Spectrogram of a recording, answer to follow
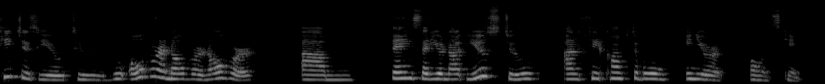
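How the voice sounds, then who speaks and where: Speaking with a non-native accent, a woman uses a high pitch and ordinary pitch variation. Her pace is fairly slow. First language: not English. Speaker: business vlog co-host. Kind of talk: casual discussion.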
